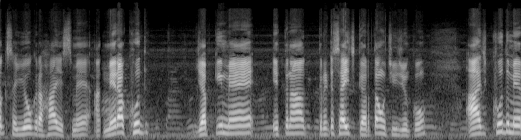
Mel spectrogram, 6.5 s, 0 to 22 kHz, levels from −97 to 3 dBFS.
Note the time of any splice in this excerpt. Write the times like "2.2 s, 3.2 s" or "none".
1.2 s

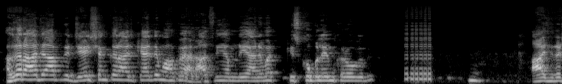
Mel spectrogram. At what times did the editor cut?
none

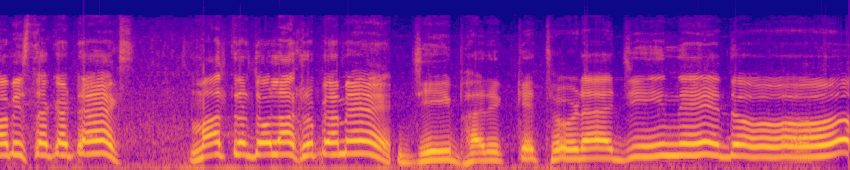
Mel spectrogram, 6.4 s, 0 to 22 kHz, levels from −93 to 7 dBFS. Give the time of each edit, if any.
3.0 s

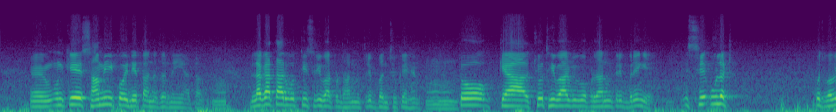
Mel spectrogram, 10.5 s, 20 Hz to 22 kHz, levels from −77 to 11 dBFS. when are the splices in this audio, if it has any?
2.9 s, 8.4 s

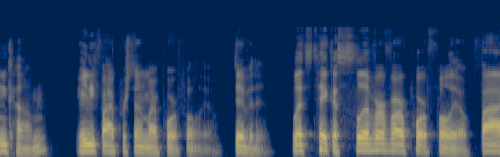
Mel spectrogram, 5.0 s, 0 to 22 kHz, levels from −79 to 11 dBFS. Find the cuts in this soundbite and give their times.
2.7 s

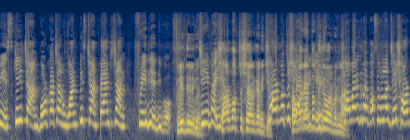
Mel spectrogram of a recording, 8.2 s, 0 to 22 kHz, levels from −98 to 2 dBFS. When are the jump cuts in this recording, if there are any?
none

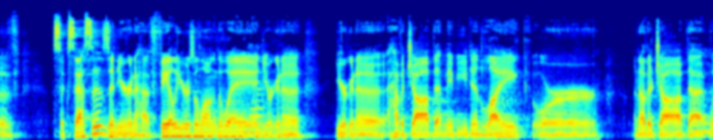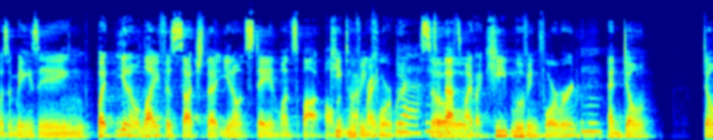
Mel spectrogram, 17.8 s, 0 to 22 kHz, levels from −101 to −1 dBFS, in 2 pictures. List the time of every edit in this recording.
14.5 s

